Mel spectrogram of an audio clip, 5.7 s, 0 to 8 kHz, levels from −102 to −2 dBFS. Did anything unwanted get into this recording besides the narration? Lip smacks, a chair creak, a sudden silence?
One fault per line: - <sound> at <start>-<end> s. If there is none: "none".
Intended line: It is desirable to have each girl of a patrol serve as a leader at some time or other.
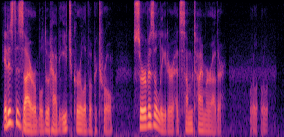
- laugh at 5.0-5.4 s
